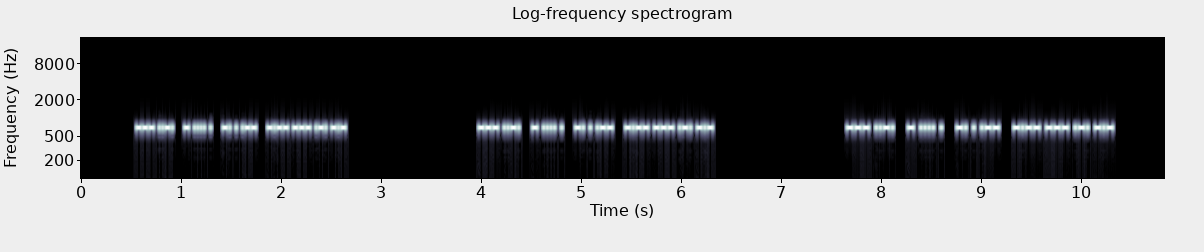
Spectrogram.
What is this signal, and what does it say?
Morse code, heard as a keyed tone, about 62 wpm, 700 Hz. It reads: OF THE NEW YORK OF THE NEW YORK OF THE NEW YORK
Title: Speed-Racing - Sets of 4 Words 50wpm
